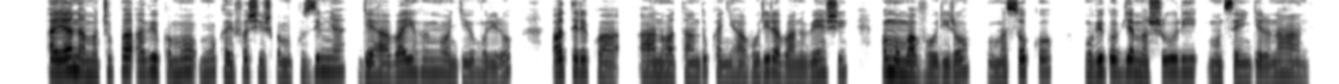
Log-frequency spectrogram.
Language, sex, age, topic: Kinyarwanda, female, 25-35, government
